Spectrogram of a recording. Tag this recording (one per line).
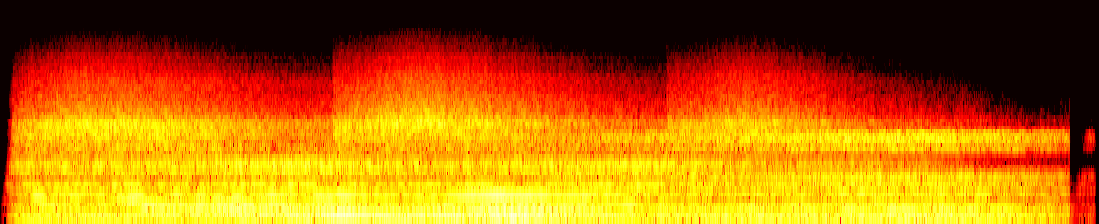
ambient
chillout
layered
lounge
pad
sampler
texture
